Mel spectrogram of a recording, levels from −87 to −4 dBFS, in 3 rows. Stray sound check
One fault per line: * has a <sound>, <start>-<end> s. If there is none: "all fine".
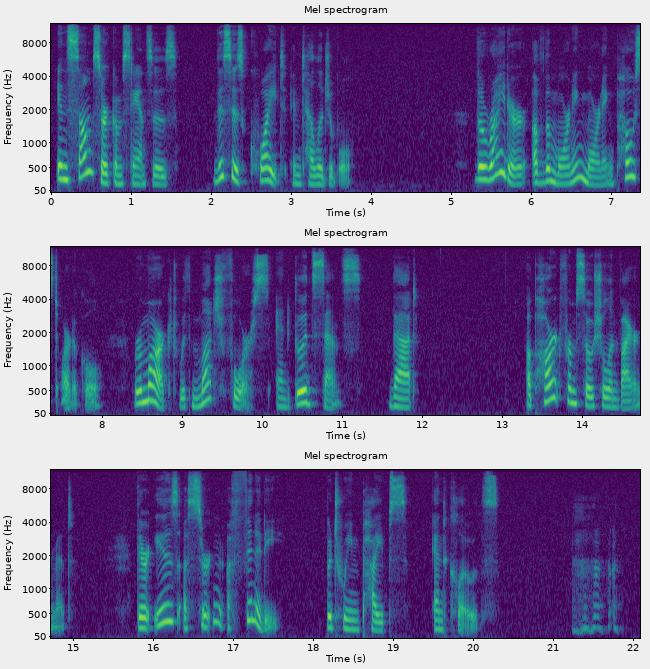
* has a laugh, 21.2-21.9 s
